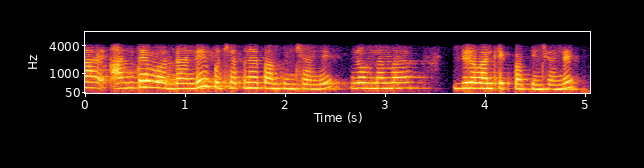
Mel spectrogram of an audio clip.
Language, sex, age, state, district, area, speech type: Telugu, female, 18-30, Telangana, Jangaon, urban, conversation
